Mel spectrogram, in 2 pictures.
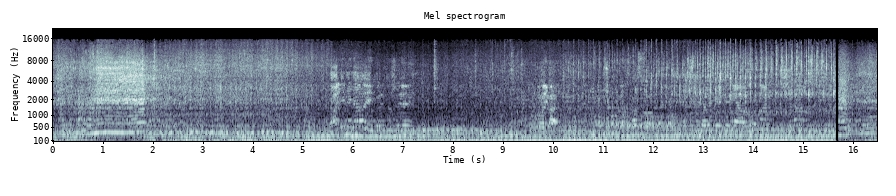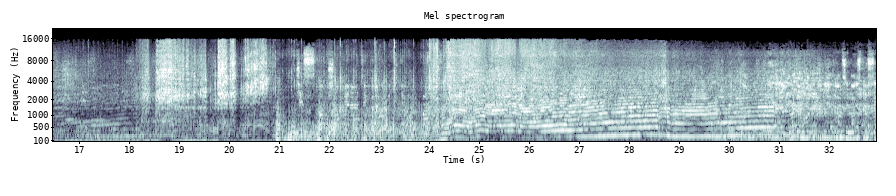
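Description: Peugeot 306 Maxi hill-climb car's engine idling steadily, with a few short blips of the throttle. In the second half it is revved up and down over and over, held ready for the launch at the start line.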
